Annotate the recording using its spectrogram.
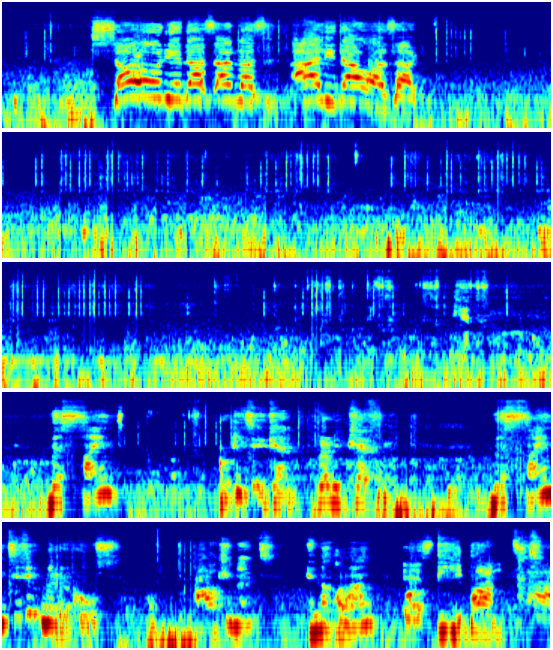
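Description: A man speaks with animation close to a phone microphone.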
